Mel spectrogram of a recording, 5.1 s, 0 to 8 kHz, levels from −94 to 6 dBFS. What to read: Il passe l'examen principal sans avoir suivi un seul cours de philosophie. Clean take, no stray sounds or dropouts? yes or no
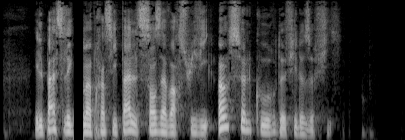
no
